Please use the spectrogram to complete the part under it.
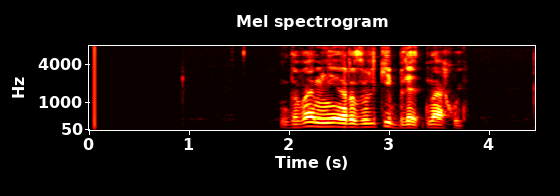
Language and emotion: Russian, angry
